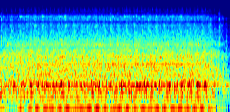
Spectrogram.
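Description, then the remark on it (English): A sewing machine runs steadily, stitching kids' clothing with a fast, even mechanical whir and rapid repetitive clatter, continuous with no voices. “Um, but of course, you can do this on the sewing machine.”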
